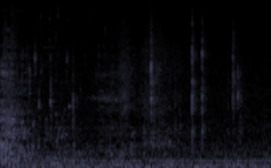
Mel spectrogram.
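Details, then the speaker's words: Toilet after replacing the broken fill valve, tank refilling: near-silent with a few faint drips and clicks, no steady hiss from the fill valve, hissing issue over. "Oh, hear that? Our issue with the hissing is over."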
